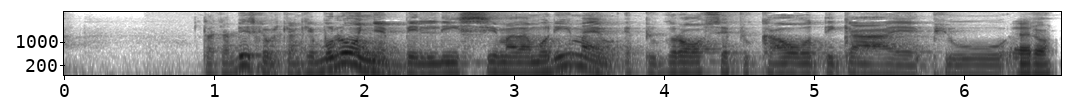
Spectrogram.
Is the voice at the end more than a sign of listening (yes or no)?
yes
